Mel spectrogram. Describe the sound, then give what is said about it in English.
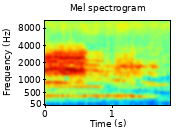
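A single long, loud cow moo holds steady with rich harmonics for nearly two seconds, sustained and low-pitched, with no voices over it. Cattle mooing in the livestock auction pens at Live Oak Livestock in Three Rivers, Texas, at its Monday sale. “We're going to walk the pens with Larry Marble and Riley Rhodes of Live Oak Livestock.”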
